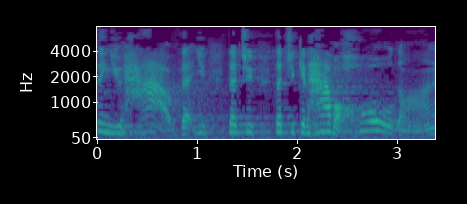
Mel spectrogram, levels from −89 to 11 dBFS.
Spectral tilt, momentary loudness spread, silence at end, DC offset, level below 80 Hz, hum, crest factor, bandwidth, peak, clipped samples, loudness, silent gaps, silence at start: -4 dB/octave; 8 LU; 0 s; under 0.1%; -62 dBFS; none; 20 dB; 8 kHz; -16 dBFS; under 0.1%; -35 LUFS; none; 0 s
